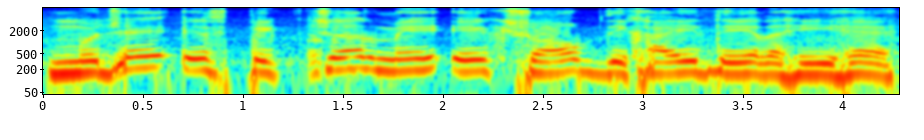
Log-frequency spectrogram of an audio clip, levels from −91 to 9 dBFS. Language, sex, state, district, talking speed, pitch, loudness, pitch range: Hindi, male, Chhattisgarh, Raipur, 140 wpm, 160 Hz, -10 LUFS, 150-180 Hz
